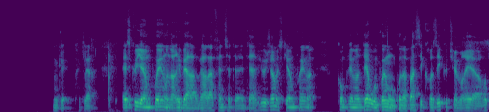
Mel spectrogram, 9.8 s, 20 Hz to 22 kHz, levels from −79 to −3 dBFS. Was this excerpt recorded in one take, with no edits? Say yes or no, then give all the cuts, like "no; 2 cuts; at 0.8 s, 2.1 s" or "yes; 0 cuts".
yes; 0 cuts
